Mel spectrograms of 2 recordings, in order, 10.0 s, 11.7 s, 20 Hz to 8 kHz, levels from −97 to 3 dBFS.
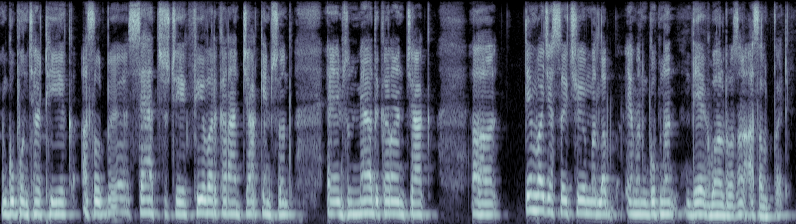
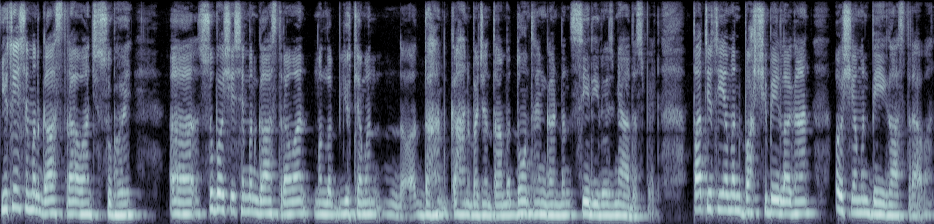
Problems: background sounds at intervals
